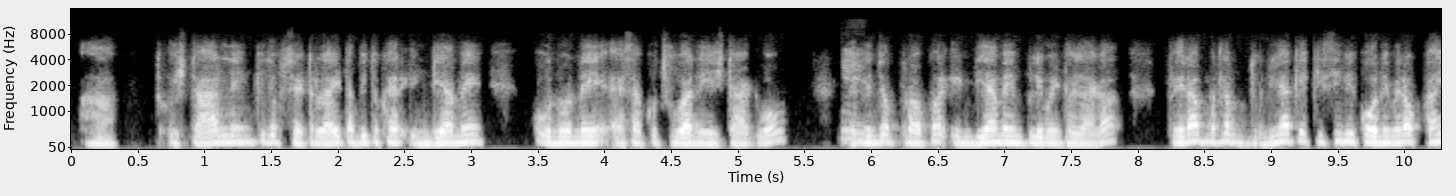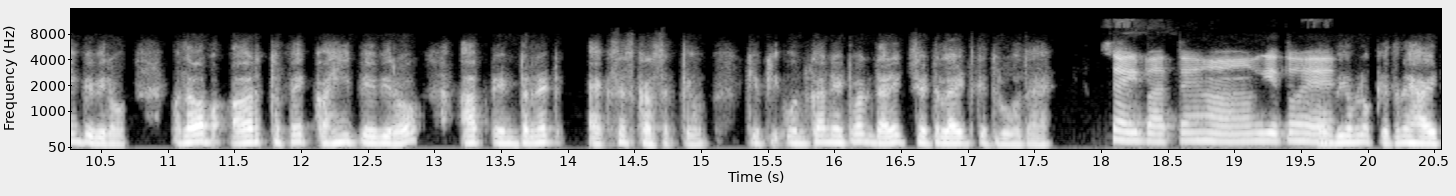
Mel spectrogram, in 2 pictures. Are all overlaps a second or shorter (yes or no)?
yes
